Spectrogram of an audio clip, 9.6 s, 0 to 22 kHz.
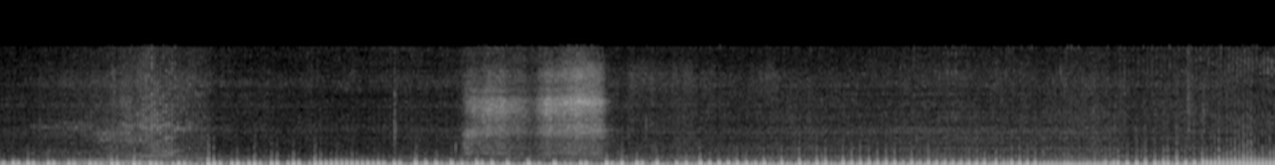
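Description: Yamaha MX King 150 underbone motorcycle's single-cylinder engine running steadily under light throttle, heard from on board the moving bike. A brief hiss comes about four seconds in, and the engine pitch rises a little near the end.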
